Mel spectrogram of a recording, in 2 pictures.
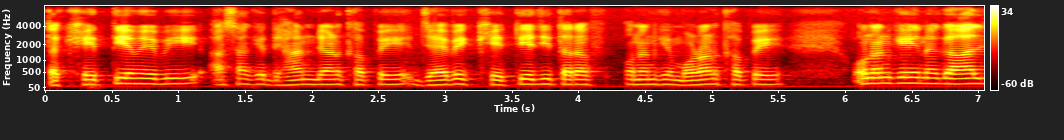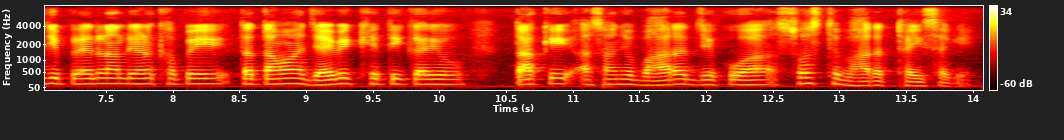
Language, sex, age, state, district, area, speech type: Sindhi, male, 45-60, Madhya Pradesh, Katni, rural, spontaneous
